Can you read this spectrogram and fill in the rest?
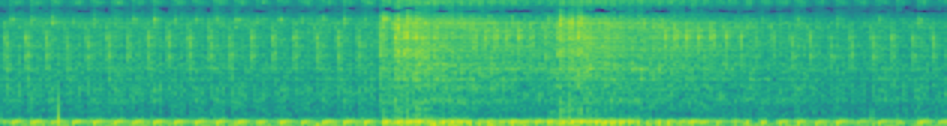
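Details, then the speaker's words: Hero HF Deluxe motorcycle idling; hollow knock riding each firing beat, louder on a throttle blip, identified by listening as piston sound, piston slap. "तो फिलहाल इस बाग में कांटों का आपको पता है वो पिस्टन का साउंड है तो पिस्टन का साउंड क्यों आता है"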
